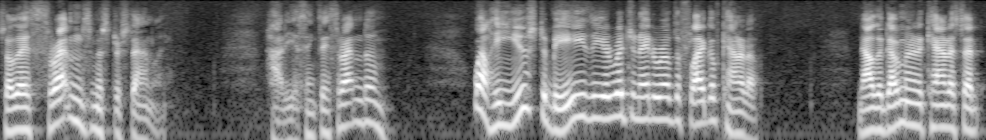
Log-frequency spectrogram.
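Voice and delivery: usual speaking voice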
